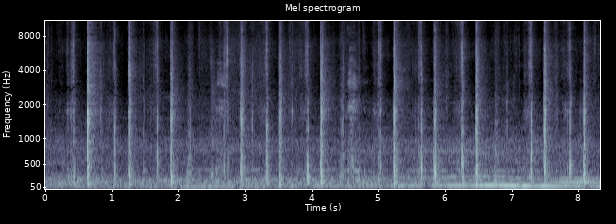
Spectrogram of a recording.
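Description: A deck of tarot cards is shuffled up close in rapid irregular riffles and slaps, each sharp snap clear in a steady run of cuts.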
